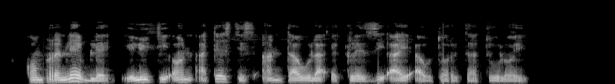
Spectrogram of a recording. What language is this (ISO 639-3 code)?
epo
